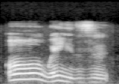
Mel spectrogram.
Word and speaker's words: always: sometimes 이것도 보시면 always 마지막 소리 Z 소리인데요.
